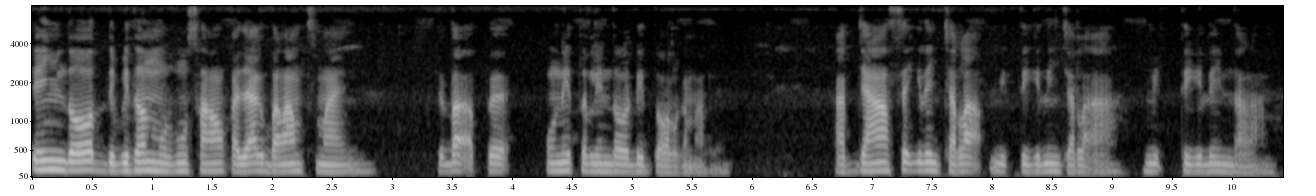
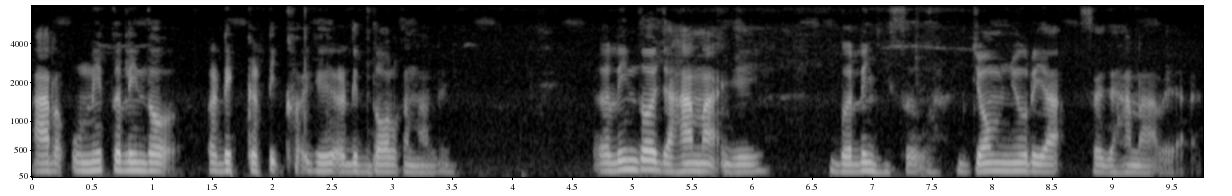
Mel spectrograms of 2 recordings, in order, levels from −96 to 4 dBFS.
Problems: background sounds at intervals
